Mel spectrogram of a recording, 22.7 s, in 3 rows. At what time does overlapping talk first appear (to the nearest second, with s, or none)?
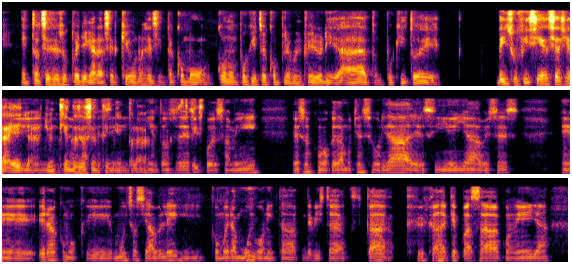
8 s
